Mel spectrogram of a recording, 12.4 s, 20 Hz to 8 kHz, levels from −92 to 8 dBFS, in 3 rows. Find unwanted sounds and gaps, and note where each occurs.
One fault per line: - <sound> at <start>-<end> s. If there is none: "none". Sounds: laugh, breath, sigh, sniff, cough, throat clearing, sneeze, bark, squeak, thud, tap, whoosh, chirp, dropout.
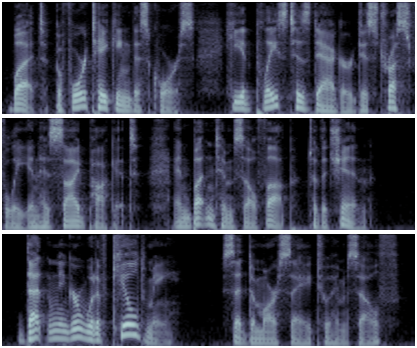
none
